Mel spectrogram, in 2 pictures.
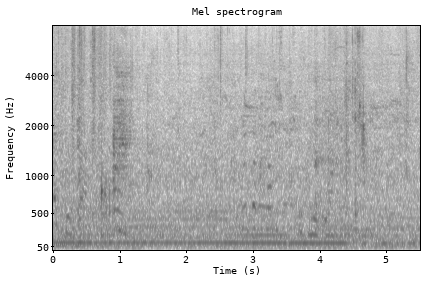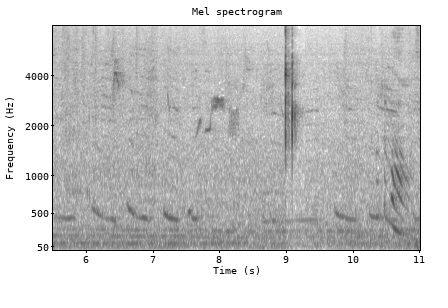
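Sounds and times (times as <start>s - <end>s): high bird chirps: 4.6s - 10.7s.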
